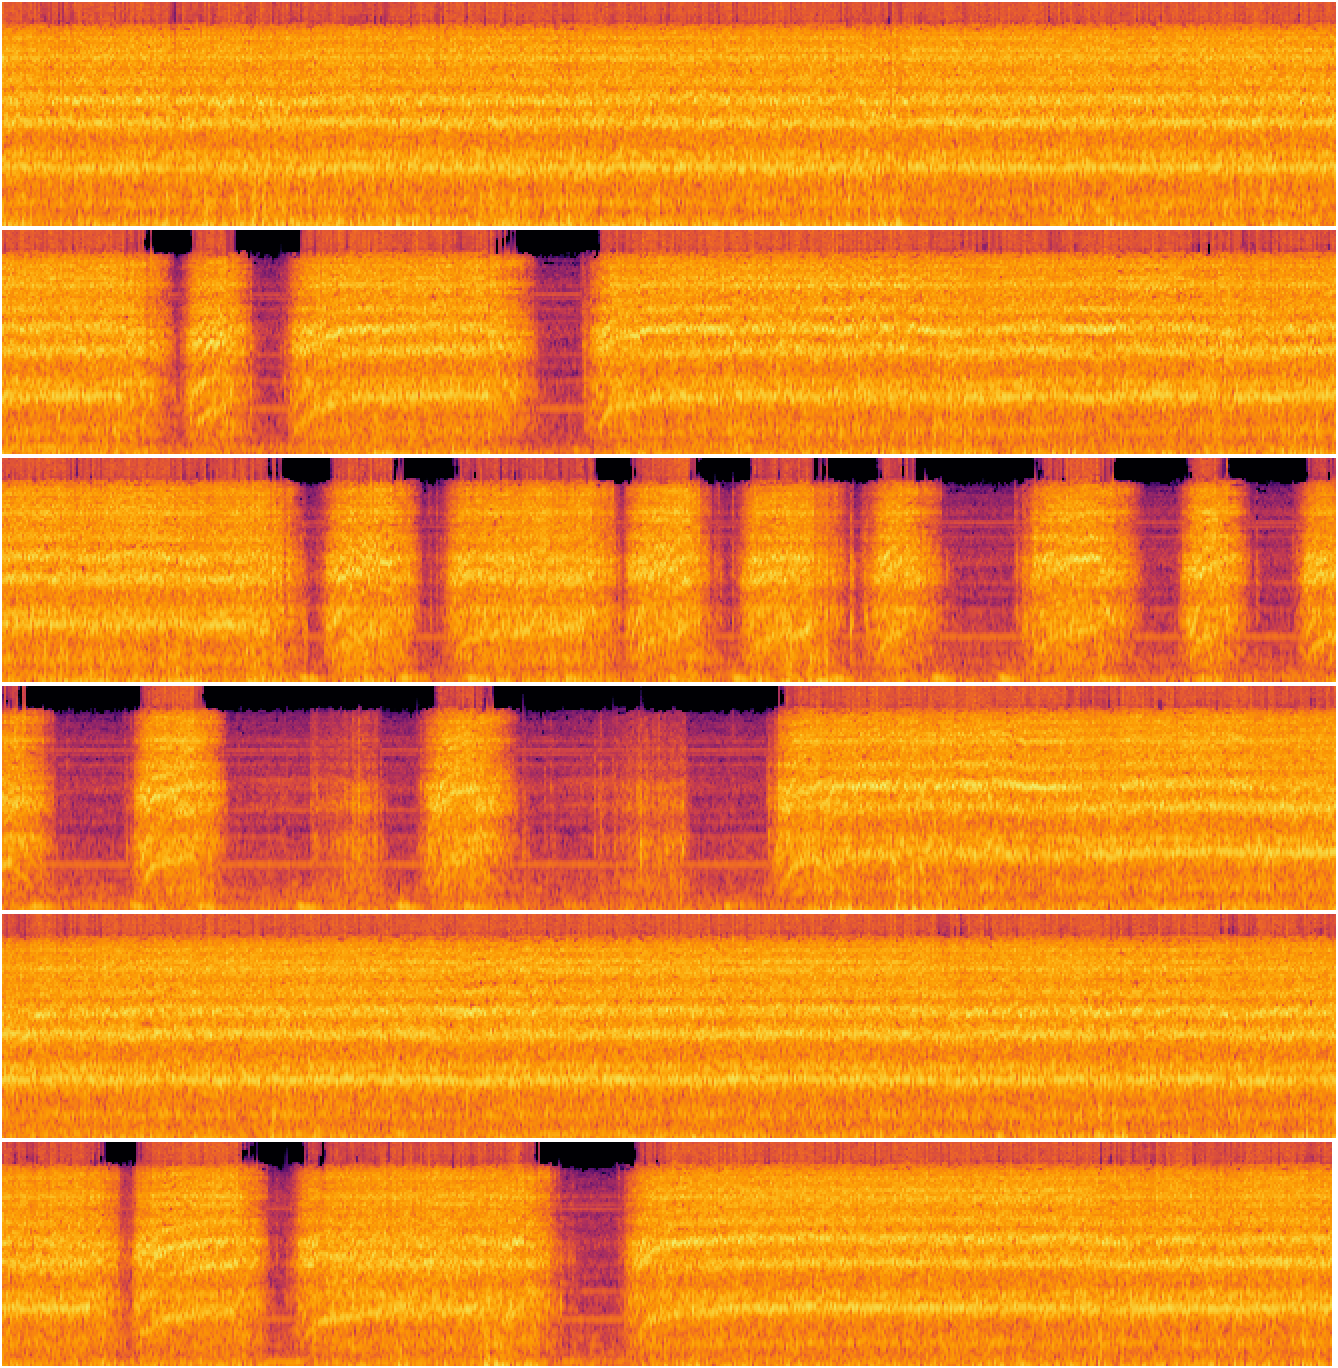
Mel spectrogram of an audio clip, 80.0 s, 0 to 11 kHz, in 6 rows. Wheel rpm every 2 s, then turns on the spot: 230, 230, 230, 240, 230, 230, 230, 100, 180, 110, 220, 220, 220, 230, 160, 120, 120, 80, 50, 50, 60, 20, 40, 30, 200, 220, 220, 230, 230, 230, 230, 230, 230, 190, 120, 180, 120, 230, 230, 230.
42-44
